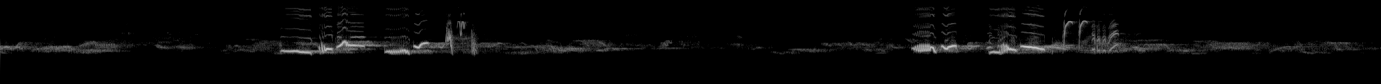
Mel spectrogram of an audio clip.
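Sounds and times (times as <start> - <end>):
common blackbird Turdus merula song phrase: 0.0 - 13.8.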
